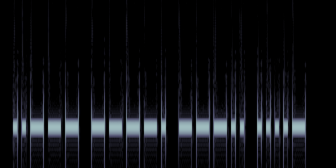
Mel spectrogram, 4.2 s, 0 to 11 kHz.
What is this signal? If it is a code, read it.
Morse code, heard as a keyed tone, about 22 wpm, 700 Hz. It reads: 2984
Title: Numbers - 4-Digit 22wpm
